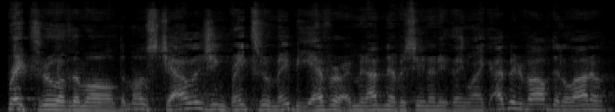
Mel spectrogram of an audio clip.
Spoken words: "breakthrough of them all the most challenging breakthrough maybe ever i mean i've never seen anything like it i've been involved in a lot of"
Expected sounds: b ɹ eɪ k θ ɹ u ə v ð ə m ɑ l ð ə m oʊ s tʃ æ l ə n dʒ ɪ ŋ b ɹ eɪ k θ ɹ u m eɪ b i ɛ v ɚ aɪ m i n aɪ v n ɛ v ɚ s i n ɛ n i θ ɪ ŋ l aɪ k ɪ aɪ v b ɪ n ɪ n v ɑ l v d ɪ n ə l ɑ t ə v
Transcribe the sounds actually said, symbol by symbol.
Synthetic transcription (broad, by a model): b ɹ eɪ k θ ɹ u ə v ð ə m ɑ l ð ə m oʊ s tʃ æ l ə n dʒ ɪ ŋ b ɹ eɪ k θ ɹ u m eɪ b i ɛ v ɚ aɪ m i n aɪ v n ɛ v ɚ s i n ɛ n i θ ɪ ŋ l aɪ k ɪ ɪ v b ɪ n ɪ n v ɑ l v d ɪ n ə l ɑ t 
